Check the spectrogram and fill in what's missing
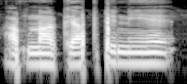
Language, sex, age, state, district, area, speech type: Bengali, male, 60+, West Bengal, Bankura, urban, spontaneous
